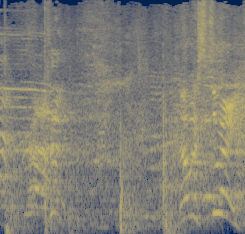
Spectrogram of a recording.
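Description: A few hard slaps of a hand on a wrestling ring's canvas as the referee counts a pin, heard over raised voices.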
